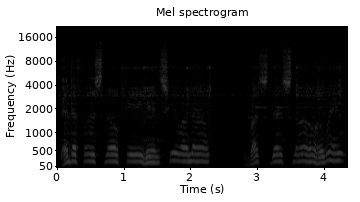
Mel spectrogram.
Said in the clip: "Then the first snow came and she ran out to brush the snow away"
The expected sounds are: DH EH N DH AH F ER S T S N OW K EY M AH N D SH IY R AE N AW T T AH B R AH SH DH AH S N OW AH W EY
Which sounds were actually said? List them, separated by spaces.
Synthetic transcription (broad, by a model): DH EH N DH AH F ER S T S N OW K EY M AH N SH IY W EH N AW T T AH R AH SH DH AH S N OW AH W EY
